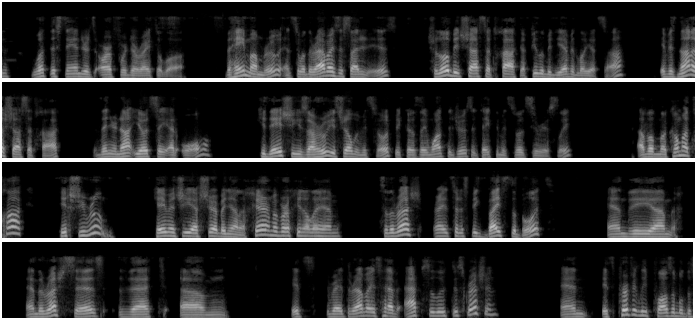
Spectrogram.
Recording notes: Given recently as a ZOOM video conference.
